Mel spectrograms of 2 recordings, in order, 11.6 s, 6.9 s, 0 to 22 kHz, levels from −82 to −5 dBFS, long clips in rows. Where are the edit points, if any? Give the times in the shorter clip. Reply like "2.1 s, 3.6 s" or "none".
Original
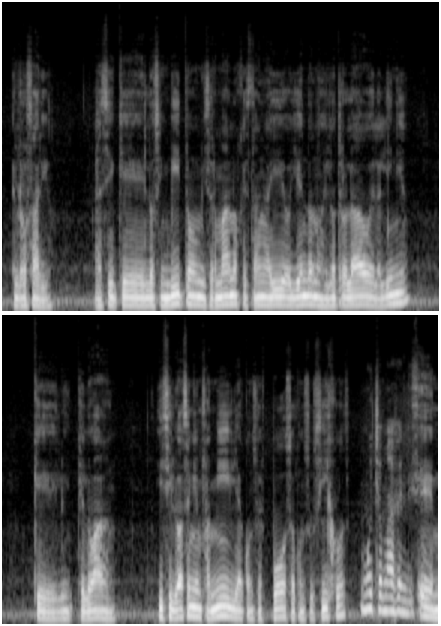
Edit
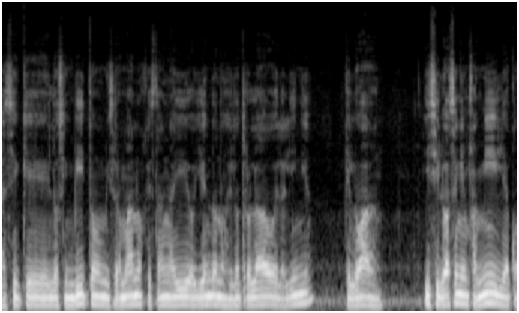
4.5 s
